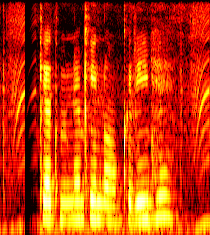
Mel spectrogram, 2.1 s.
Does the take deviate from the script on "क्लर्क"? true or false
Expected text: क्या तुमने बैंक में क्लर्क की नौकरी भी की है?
true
